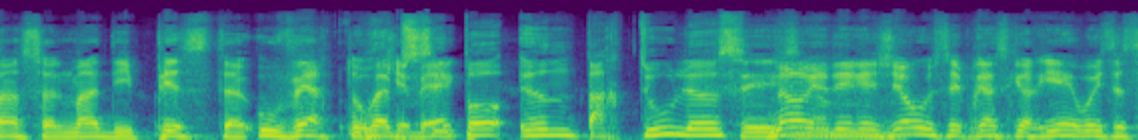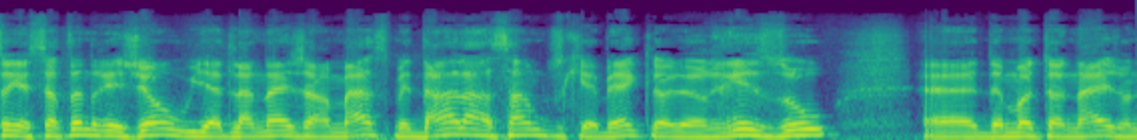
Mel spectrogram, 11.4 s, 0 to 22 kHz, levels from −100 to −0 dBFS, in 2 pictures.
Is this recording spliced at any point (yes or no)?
no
